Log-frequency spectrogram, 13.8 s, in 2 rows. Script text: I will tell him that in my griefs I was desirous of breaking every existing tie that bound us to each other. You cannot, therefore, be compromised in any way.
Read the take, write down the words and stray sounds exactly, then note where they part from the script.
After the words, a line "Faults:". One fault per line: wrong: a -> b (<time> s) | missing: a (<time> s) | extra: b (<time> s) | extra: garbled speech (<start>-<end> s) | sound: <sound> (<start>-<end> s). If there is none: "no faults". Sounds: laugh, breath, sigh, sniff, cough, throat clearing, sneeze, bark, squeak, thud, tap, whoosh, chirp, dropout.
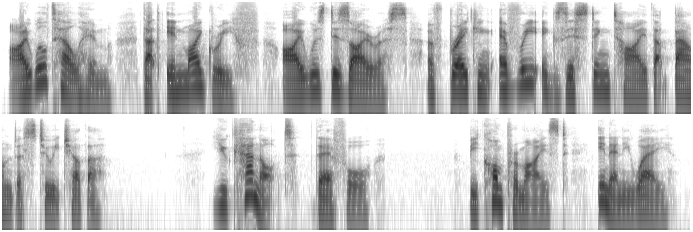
I will tell him that in my grief I was desirous of breaking every existing tie that bound us to each other. You cannot, therefore, be compromised in any way.
Faults:
wrong: griefs -> grief (2.0 s)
